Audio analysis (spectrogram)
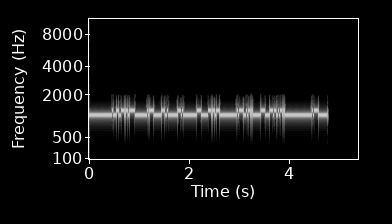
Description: RTTY (45.45 baud, 170 Hz shift), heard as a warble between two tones, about 1220 Hz centre. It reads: … TENHO MEDO DE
